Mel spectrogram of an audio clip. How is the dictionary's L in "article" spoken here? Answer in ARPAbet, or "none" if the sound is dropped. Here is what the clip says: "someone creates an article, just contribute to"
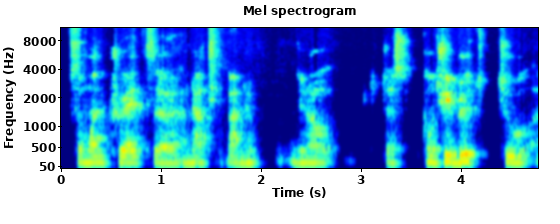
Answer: N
